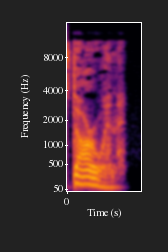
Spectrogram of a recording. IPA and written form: ˈdɑːrwɪn (Darwin)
